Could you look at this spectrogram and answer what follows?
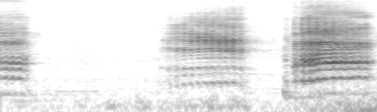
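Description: Three loud, close bleats come one after another, the first short and the next two longer and quavering, with brief quiet gaps between them.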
